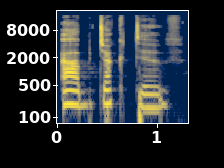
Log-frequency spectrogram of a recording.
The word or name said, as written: abjective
